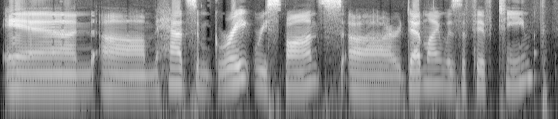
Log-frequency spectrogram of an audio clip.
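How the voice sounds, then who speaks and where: A woman's voice: low-pitched, slow pace, pushed and bright, clean tone, dry recording. A woman host chatting casually with a panel, laughing often as she goes. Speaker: talk show host and magazine editor.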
